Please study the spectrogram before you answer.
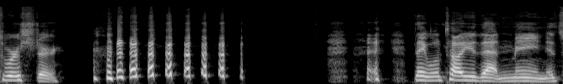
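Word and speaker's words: Worcester: Warchester. Sure. It's worster.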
